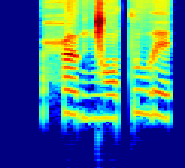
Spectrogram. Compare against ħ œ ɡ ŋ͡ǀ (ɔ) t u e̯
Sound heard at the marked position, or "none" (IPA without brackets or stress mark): ɔ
